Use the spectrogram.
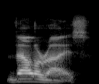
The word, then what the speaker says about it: valorize: price to a commodity usually by governmental intervention valorize is there any alternate pronunciations there are not valorized am i pronouncing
